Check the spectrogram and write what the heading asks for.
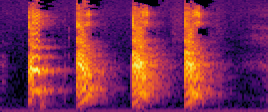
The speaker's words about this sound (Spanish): Y lo propio sucedió con un perro que ladró.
